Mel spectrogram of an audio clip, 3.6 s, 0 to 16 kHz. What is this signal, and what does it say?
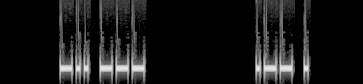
Morse code, heard as a keyed tone, about 30 wpm, 700 Hz. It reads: DO WE
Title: 4x Word-Spacing - Sentences from Top 300 Words - 30wpm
